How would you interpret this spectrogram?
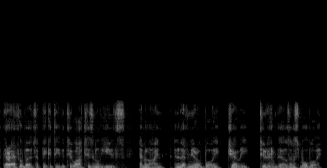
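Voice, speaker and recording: A man with a raspy voice reading scripted narration for an audio drama. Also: fairly low pitch, very animated, fast.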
